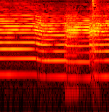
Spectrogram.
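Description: Electric guitar played through a computer amp simulation: a bent note, G pushed up to A, held and then let back down about two-thirds of a second in. Two more picked notes follow near the end.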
